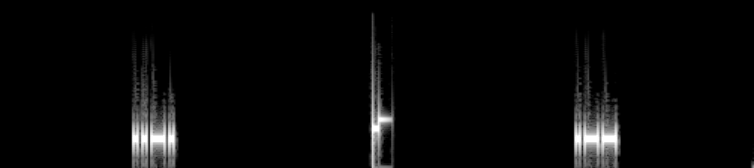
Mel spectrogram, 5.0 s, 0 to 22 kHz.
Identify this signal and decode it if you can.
Morse code, heard as a keyed tone, about 38 wpm, 700 Hz. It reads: F W
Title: Single Letters - Phonetic Pronunciation 40wpm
